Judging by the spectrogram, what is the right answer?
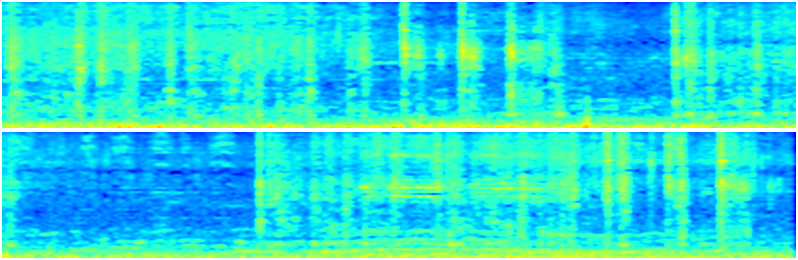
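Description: Flat metal spatula repeatedly scraping and knocking against a large iron kadhai as potatoes, peanuts and curry leaves are tossed in hot oil, with the oil sizzling. A steady low rumble runs underneath.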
